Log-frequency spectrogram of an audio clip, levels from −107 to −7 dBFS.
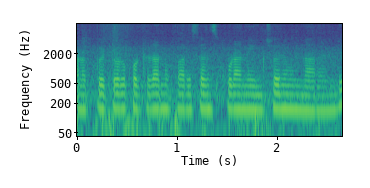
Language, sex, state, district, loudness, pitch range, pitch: Telugu, female, Andhra Pradesh, Krishna, -34 LUFS, 150-155 Hz, 150 Hz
